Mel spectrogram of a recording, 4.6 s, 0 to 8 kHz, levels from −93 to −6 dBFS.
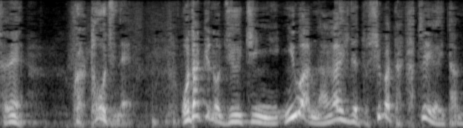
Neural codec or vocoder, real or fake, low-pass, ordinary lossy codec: none; real; none; none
